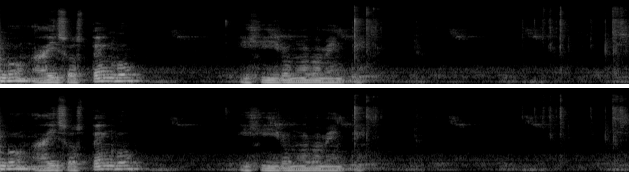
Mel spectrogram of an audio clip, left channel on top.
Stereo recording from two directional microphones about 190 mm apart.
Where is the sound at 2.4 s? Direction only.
15° left (ahead or behind).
